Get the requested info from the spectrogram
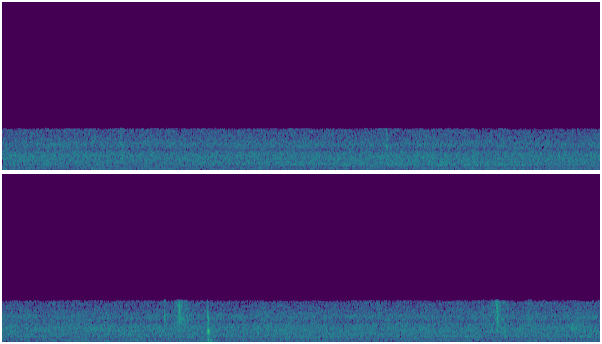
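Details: Steady low hiss fills a quiet indoor space, broken only by a single sharp click near the end, with no animal voice present.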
